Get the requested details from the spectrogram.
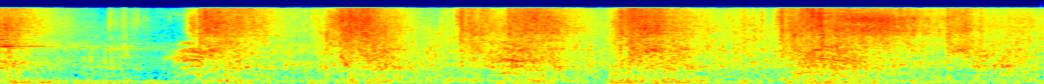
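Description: Lightning crackles and bursts.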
